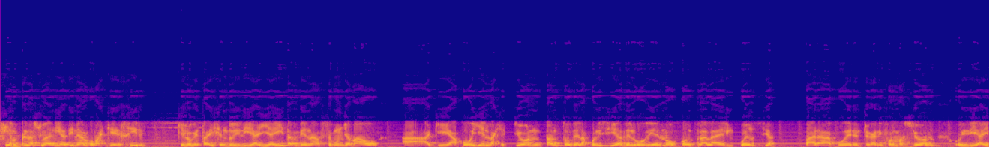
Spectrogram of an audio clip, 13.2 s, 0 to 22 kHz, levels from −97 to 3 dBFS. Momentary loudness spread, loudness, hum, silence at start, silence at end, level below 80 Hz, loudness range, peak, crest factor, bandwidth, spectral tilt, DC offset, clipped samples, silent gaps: 5 LU; -17 LUFS; none; 0 s; 0 s; -56 dBFS; 1 LU; -2 dBFS; 14 dB; 4.1 kHz; -7 dB/octave; under 0.1%; under 0.1%; none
